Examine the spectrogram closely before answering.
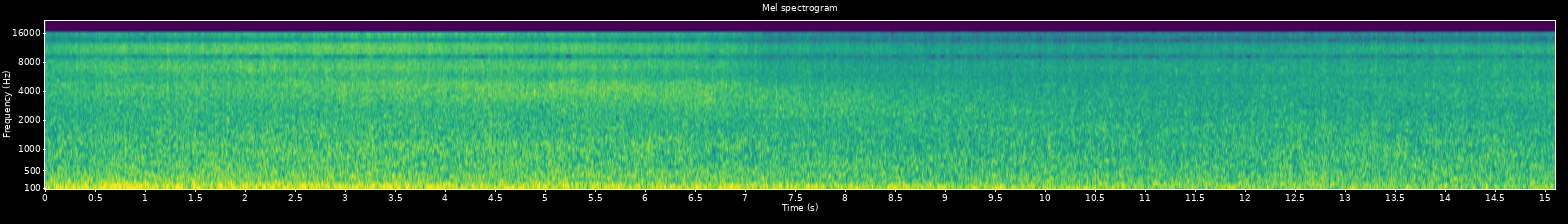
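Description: Rushing mountain stream: a steady wash of water noise that eases slightly toward the end.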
